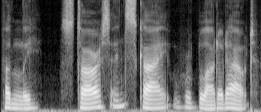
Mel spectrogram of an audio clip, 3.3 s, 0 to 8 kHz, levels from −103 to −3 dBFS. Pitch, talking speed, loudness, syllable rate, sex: 125 Hz, 130 wpm, -17 LUFS, 3.8 syllables/s, male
